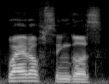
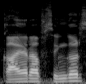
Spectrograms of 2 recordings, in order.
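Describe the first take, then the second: First: The first word starts with a kw sound. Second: The first word starts with a k sound. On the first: The speaker calls it right. "after the dictionary only I came to know its குவயர்" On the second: The speaker calls it wrong. "அப்படிலாம் நான் படிச்சுட்டு இருந்தேன்"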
